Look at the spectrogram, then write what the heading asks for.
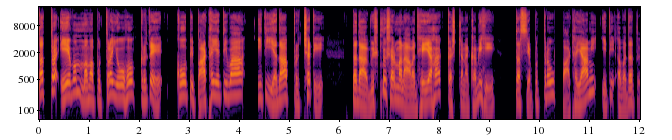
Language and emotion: Sanskrit, neutral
